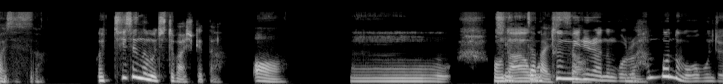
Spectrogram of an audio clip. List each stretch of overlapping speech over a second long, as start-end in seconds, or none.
4.9-6.5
